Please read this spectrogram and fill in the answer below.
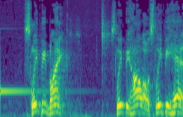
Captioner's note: ding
